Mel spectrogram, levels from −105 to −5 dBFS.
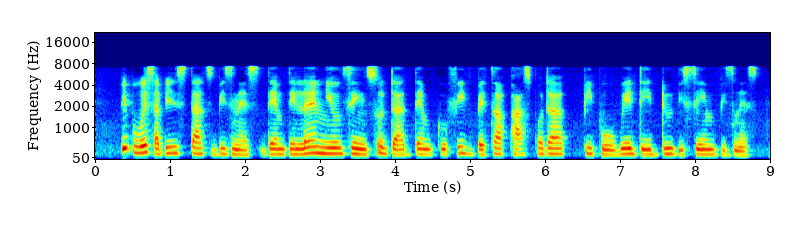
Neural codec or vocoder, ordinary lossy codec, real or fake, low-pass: codec, 16 kHz, 0.9 kbps, LongCat-Audio-Codec; AAC, 48 kbps; fake; 7.2 kHz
